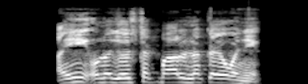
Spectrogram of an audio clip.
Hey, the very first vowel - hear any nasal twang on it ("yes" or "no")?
yes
